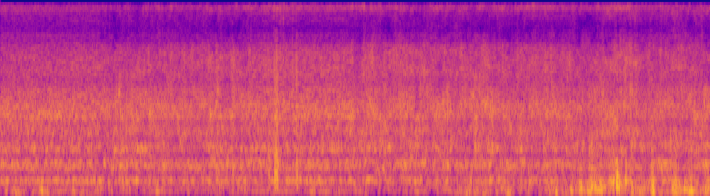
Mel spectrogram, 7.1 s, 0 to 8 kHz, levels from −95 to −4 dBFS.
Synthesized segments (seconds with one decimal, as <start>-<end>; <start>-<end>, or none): 1.0-2.5; 3.5-7.1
